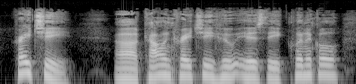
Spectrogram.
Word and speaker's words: Krejci: It's Krejci. Krejci.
